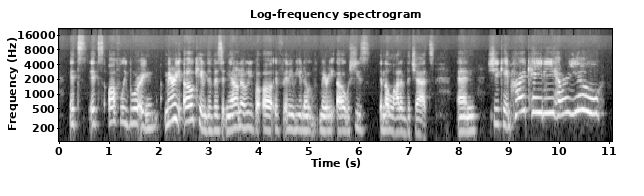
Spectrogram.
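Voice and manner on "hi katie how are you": very high-pitched, drawn-out, slow. Greeting a chat viewer by name in a very high-pitched voice. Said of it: "Why did my voice just go up so really high".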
